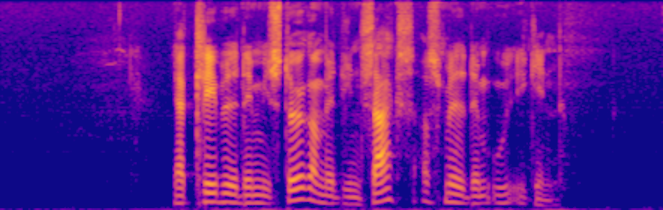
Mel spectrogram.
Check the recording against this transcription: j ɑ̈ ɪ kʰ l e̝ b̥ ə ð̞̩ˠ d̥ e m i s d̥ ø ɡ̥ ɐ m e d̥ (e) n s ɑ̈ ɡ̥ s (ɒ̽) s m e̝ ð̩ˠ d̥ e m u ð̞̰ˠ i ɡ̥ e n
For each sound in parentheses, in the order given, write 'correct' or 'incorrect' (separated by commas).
incorrect, correct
